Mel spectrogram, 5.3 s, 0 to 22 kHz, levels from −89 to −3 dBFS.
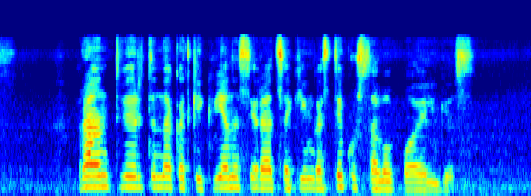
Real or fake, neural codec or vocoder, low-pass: fake; vocoder, 44.1 kHz, 128 mel bands, Pupu-Vocoder; 9.9 kHz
